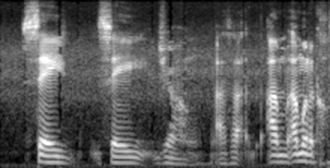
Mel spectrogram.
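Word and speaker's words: Sejeong: saying her name wrong s e j e o n g say say john i thought i'm i'm gonna say zhang just because it's easier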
